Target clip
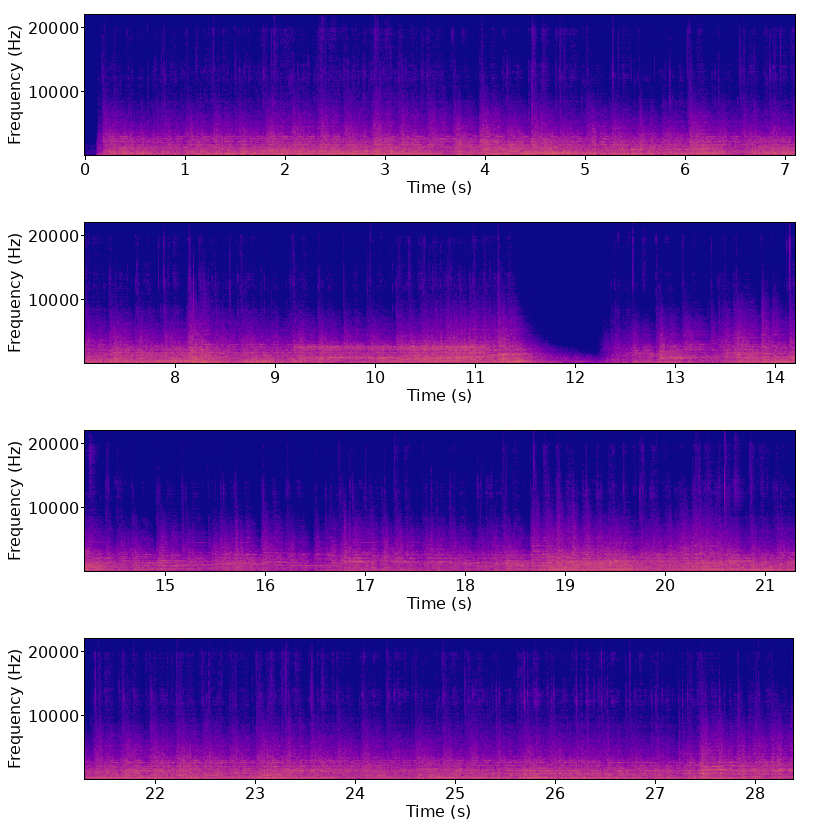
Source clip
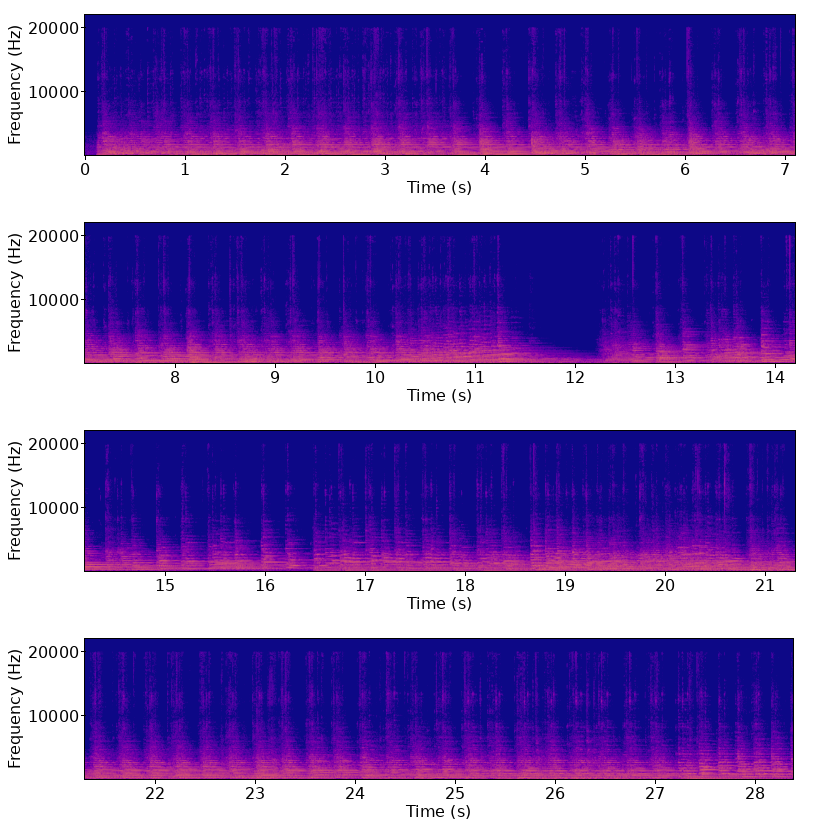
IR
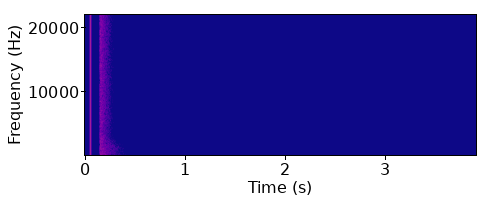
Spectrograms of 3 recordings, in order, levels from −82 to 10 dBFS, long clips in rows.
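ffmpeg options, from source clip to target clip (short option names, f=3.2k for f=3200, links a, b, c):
-filter_complex "[0:a]aeval=exprs='0.178*(cos(1*acos(clip(val(0)/0.178,-1,1)))-cos(1*PI/2))+0.02*(cos(6*acos(clip(val(0)/0.178,-1,1)))-cos(6*PI/2))+0.0178*(cos(7*acos(clip(val(0)/0.178,-1,1)))-cos(7*PI/2))+0.0316*(cos(8*acos(clip(val(0)/0.178,-1,1)))-cos(8*PI/2))':c=same,asettb=1/sr,asplit=3[a][b][c];[a]atrim=end=9.184[d];[b]atrim=start=9.18:end=11,asetpts=PTS-STARTPTS,afade=t=in:d=0.004:c=qsin,afade=t=out:st=1.816:d=0.004:c=qsin,equalizer=f=315:t=o:w=0.33:g=-4,equalizer=f=800:t=o:w=0.33:g=7,equalizer=f=2.5k:t=o:w=0.33:g=9[e];[c]atrim=start=10.996[f];[d][e]acrossfade=d=0.004:c1=hsin:c2=qsin[g];[g][f]acrossfade=d=0.004:c1=qsin:c2=hsin[h];[1:a]atrim=start_sample=2205[i];[h][i]afir=irnorm=-1:irlink=0,volume=5dB"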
